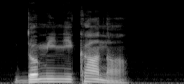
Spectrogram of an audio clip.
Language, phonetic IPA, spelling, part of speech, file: Polish, [ˌdɔ̃mʲĩɲiˈkãna], Dominikana, proper noun, Pl-Dominikana.ogg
